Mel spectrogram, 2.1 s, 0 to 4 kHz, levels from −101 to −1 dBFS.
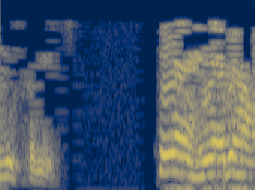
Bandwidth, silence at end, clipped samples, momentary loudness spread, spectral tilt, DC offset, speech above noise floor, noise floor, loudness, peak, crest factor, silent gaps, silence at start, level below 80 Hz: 3.2 kHz; 0 s; under 0.1%; 14 LU; -9.5 dB/octave; under 0.1%; 57 dB; -78 dBFS; -21 LUFS; -12 dBFS; 12 dB; 1.22-1.28 s; 0 s; -54 dBFS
